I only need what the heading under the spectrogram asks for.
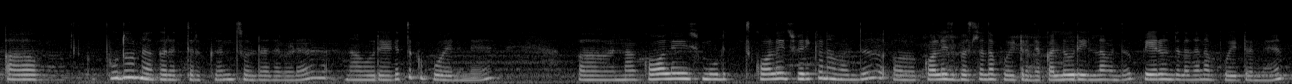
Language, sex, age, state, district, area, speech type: Tamil, female, 18-30, Tamil Nadu, Chennai, urban, spontaneous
